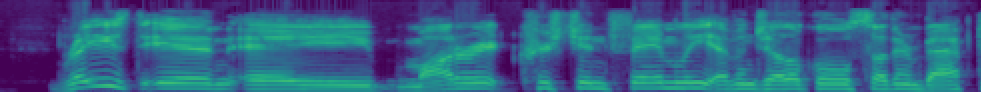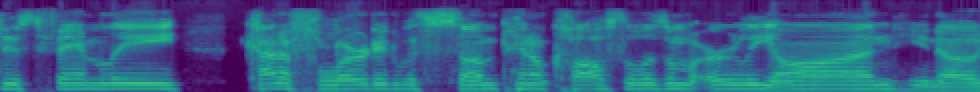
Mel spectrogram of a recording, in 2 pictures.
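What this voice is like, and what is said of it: Texan accent. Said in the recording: “raised in Texas. You could probably hear that in my accent.”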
